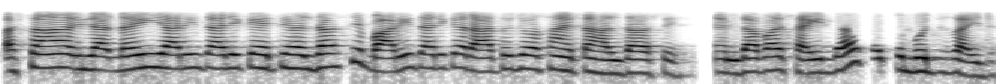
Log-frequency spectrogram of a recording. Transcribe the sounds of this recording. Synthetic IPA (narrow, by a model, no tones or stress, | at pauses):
ɐsãjaɗɐĩjaːɾĩt̪aːɾiːkẽɦɪt̪eɦɐld̪aːsẽɓaːɾĩt̪aːɾiːkẽɾaːt̪ʊd͡ʑoɐsãɦɪt̪ãɦɐld̪aːsẽ | ɪmd̪aːbaːd̪saːɪɖ̚d̪aːsɐt͡ɕʊ̆bʊd͡ʑʱsaːɪɖ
